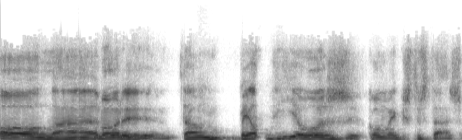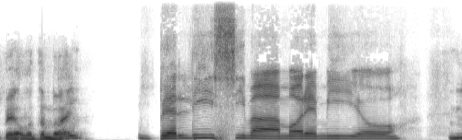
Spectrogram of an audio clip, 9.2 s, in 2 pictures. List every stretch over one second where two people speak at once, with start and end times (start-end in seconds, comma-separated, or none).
none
